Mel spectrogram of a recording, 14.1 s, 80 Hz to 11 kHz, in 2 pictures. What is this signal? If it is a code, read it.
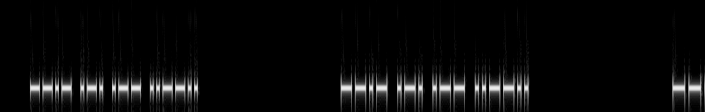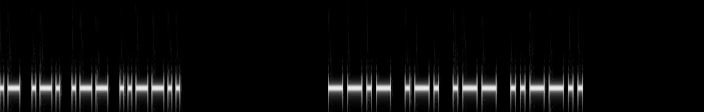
Morse code, heard as a keyed tone, about 32 wpm, 700 Hz. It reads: QRW? QRW? QRW? QRW?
